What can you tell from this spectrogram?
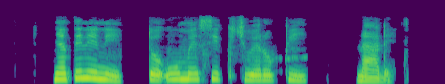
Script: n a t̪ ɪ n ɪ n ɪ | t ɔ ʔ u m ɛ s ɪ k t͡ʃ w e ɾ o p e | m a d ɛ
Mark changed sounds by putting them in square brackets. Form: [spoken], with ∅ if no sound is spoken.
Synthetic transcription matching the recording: [ɲ] a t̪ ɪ n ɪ n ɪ | t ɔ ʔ u m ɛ s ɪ k t͡ʃ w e ɾ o p [i] | [n] a d ɛ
